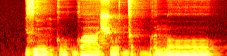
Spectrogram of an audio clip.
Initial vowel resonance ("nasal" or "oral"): nasal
